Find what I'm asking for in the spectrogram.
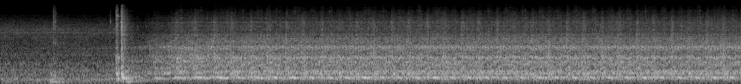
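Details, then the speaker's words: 1929 Austin Heavy 12 vintage engine after its carburettor was cleaned and magneto checked: steady idle with an occasional sharp cough, then settles smoothly; an intermittent misfire, cause unclear. "right coughed has been doing that a little bit"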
